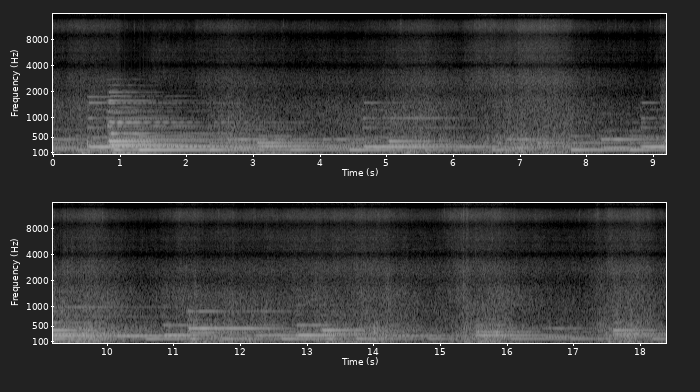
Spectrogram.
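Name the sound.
ocean waves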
